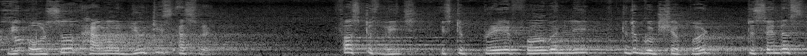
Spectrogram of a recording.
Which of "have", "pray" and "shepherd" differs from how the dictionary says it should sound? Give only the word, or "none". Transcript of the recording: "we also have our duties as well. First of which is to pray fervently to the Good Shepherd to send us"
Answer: none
